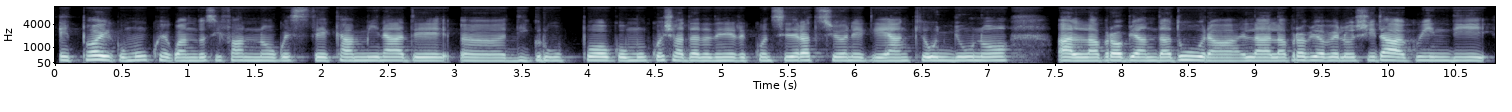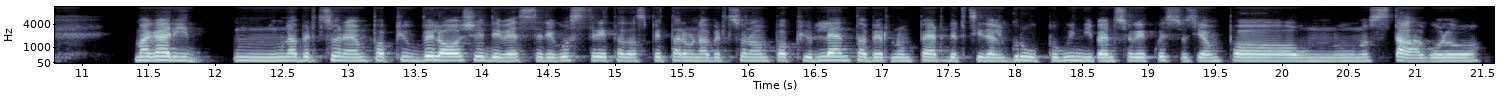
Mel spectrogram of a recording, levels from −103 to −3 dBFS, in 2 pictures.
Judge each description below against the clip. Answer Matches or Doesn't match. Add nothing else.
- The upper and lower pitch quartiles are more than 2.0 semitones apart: Doesn't match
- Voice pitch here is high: Matches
